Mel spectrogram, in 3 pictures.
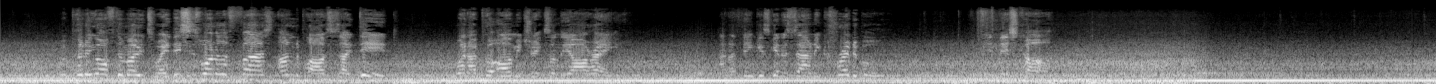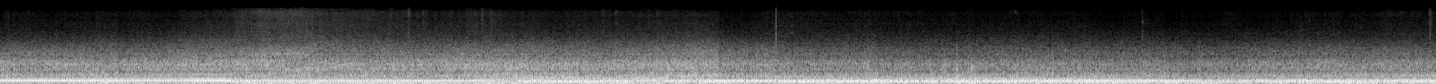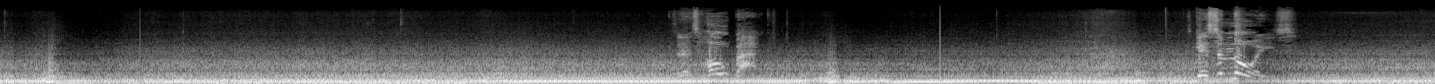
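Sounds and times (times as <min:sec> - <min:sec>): car engine heard from cabin: 0:00.0 - 0:43.0.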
